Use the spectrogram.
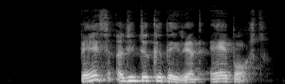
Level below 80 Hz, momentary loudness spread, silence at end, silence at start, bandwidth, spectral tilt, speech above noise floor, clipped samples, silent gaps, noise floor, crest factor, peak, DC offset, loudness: -50 dBFS; 6 LU; 0.3 s; 0.8 s; 14 kHz; -6.5 dB/octave; 73 dB; under 0.1%; none; -87 dBFS; 14 dB; 0 dBFS; under 0.1%; -15 LUFS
